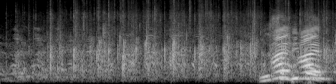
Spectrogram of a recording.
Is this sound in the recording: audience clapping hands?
yes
